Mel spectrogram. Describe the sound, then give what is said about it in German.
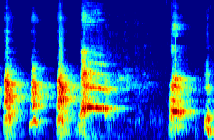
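A dog barks at the front door of an apartment, six loud, sharp barks in an uneven run. The fourth is drawn out longer, and there is a short pause before the last two. No other sound is heard. “Genau das. Ein Hundi. Ein Hund”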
